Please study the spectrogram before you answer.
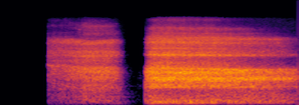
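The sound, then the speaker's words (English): A person breathes heavily with one long, noisy inhale. After a brief pause comes a longer, louder, rushing exhale that slowly trails off. “you want to breathe some more?”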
